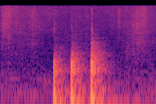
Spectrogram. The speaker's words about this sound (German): Oder ich klopfe dreimal auf Holz.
